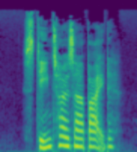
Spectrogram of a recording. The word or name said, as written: stentøjsarbejde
